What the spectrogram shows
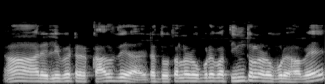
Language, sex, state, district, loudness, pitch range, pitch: Bengali, male, West Bengal, North 24 Parganas, -13 LUFS, 140-155 Hz, 150 Hz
